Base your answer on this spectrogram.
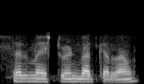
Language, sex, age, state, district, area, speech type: Urdu, male, 60+, Uttar Pradesh, Lucknow, urban, conversation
